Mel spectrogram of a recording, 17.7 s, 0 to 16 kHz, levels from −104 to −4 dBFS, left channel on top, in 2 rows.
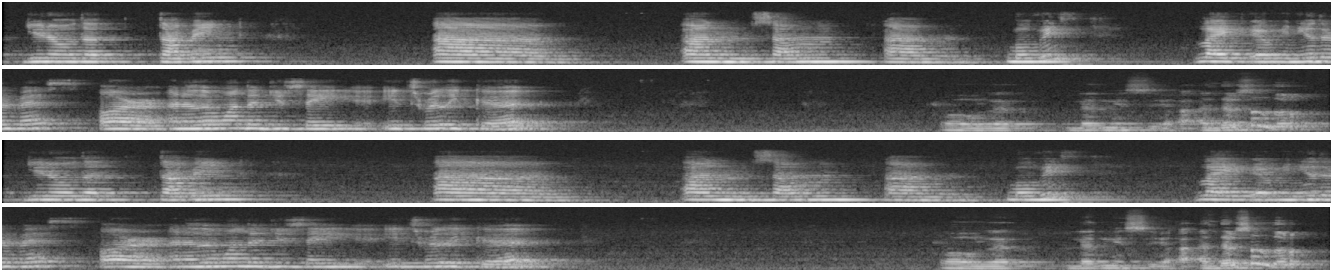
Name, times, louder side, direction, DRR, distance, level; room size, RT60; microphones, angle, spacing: voice 1, 0.1-0.7 1.0-1.6 2.9-3.8 4.5-5.6 5.9-6.4 6.7-7.1 7.9-9.2 9.5-12.4, left 3 dB, 65° left, 4 dB, 1.1 m, -24 dB
voice 2, 15.1-17.5, right 2 dB, 65° right, 4 dB, 0.9 m, -32 dB
11.5 x 5.7 x 3.0 m, 0.92 s
head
